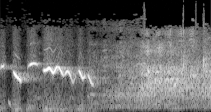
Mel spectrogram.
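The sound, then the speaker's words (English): A warbling, birdlike whistle imitating the call of a long-tailed bird: a few quick rising and falling trills for about a second, fairly loud, then fading into soft breathy noise. “Butterflies, parrots, beautiful cuckoo birds, and what kind of some one special bird with long tail which whistles.”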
